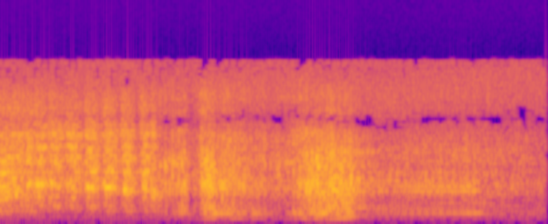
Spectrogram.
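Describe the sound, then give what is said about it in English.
A car engine cranks with a quick rhythmic whirring for about a second and a half, catches, and settles into a steady idle, clear with no talking. “I glanced at her closely for a moment, then started the car.”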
